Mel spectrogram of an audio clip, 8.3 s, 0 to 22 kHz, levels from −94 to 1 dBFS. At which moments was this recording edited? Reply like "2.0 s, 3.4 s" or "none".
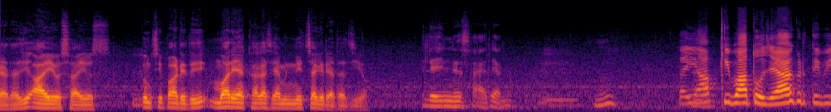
1.4 s, 4.2 s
